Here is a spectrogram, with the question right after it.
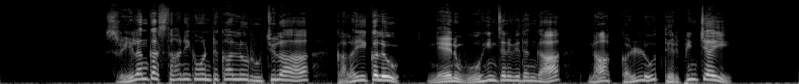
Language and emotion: Telugu, surprised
